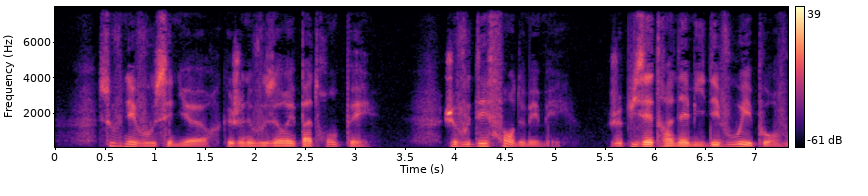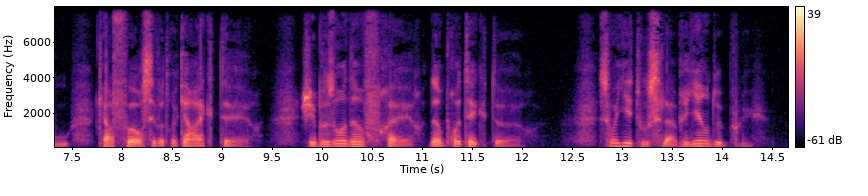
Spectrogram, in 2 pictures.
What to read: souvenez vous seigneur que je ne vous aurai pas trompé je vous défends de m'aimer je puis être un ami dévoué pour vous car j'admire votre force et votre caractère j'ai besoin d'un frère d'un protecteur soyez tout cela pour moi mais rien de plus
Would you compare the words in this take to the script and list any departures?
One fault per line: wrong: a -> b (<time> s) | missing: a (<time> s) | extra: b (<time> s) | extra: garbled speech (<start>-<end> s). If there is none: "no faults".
missing: j'admire votre (7.9 s)
missing: pour moi mais (13.5 s)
